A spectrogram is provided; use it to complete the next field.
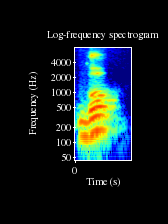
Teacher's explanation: vemos como se hace un alargamiento en este caso pues una reduplicación de la vocal para acomodar todo el movimiento tonal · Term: alargamiento vocálico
